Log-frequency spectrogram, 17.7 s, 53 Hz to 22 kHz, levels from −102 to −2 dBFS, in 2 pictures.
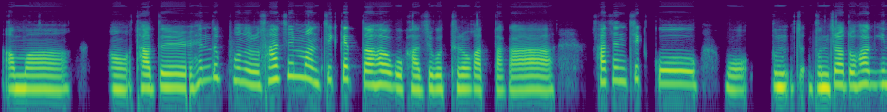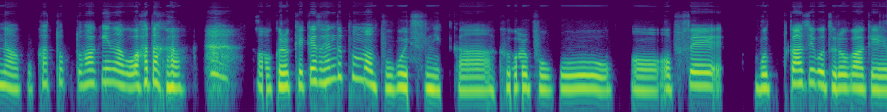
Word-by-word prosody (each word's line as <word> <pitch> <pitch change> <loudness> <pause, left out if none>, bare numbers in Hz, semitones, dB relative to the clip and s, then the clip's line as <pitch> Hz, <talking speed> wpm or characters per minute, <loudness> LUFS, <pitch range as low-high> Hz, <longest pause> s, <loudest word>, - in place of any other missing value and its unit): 아마 190 -1 +1 0.4
어 190 -2 -1
다들 205 0 +2
핸드폰으로 285 - -2
사진만 320 0 +2
찍겠다 305 -5 +1
하고 230 -5 +4
가지고 190 +1 -1
들어갔다가 185 -1 -1 0.4
사진 280 +1 0
찍고 250 -5 +1 0.2
뭐 180 -3 -4 0.2
문자 210 -1 +2
문자도 220 +2 +4
확인하고 235 -5 0
카톡도 250 -1 -8
확인하고 250 -4 +1
하다가 215 -7 +2 0.7
어 195 -2 -3
그렇게 215 +2 +3
계속 275 +3 +2
핸드폰만 310 -4 0
보고 205 0 +1
있으니까 180 -3 -3
그걸 205 -1 -1
보고 190 -1 0 0.2
어 - - -6 0.2
없애 225 +3 0 0.3
못 200 0 0 0.2
가지고 255 -2 +3
들어가게 200 -3 +1
210 Hz, 275 characters per minute, -20 LUFS, 190-250 Hz, 0.7 s, 하고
